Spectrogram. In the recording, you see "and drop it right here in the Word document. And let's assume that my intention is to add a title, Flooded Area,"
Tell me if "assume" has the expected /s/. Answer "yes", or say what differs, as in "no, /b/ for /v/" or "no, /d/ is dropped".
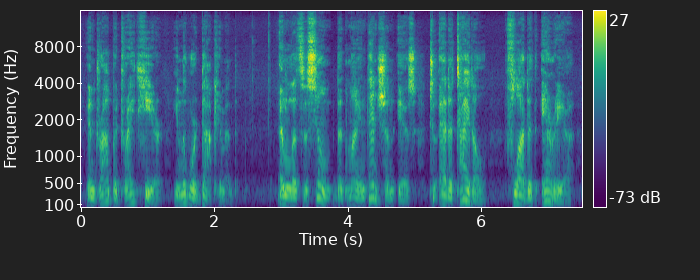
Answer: yes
